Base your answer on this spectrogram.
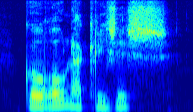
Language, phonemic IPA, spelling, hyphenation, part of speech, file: Dutch, /koːˈroː.naːˌkri.zɪs/, coronacrisis, co‧ro‧na‧cri‧sis, proper noun, Nl-coronacrisis.ogg
- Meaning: the global health crisis and societal and economic crisis caused by the coronavirus pandemic of 2020 (pathogen SARS-CoV-2, disease COVID-19)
